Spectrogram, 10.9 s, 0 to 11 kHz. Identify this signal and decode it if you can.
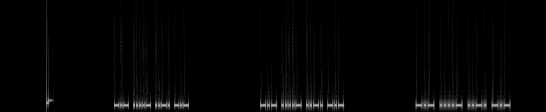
Morse code, heard as a keyed tone, about 34 wpm, 700 Hz. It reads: K4FK K4FK K4FK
